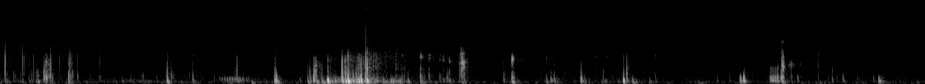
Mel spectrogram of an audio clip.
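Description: Repeated gurgling, bubbling stomach growls with one longer rumble; loud hunger-related bowel sounds, a normal finding.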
